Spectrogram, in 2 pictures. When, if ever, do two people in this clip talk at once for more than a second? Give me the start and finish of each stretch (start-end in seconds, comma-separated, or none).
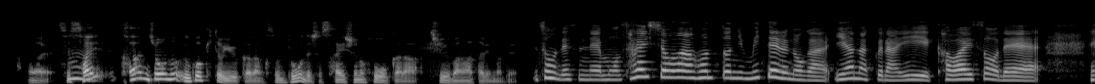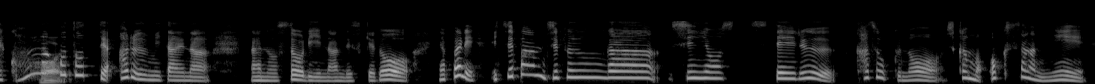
none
